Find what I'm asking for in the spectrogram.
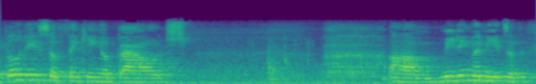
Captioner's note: sighs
